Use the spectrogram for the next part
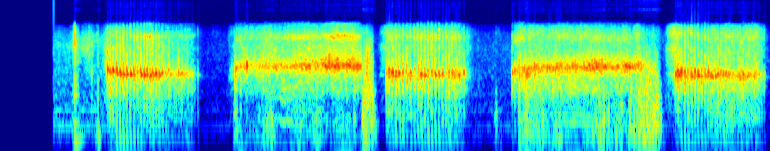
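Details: Snoring: loud, harsh, rasping snores in long bursts over a second or more, separated by brief pauses.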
